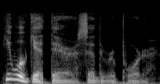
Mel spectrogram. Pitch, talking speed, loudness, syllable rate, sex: 100 Hz, 265 wpm, -22 LUFS, 6.7 syllables/s, male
